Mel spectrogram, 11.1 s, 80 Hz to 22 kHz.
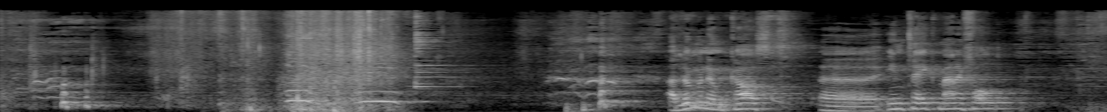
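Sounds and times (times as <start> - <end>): cardboard and paper rustling: 1.4 - 4.1
metal scrape: 10.2 - 11.0.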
